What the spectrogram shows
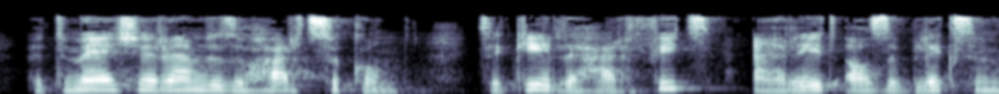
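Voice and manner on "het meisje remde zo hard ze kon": usual speaking voice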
